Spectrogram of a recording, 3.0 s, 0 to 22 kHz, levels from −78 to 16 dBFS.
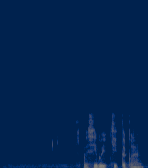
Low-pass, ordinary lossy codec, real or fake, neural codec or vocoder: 7.2 kHz; none; fake; autoencoder, 22.05 kHz, a latent of 192 numbers a frame, VITS, trained on one speaker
